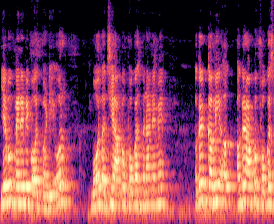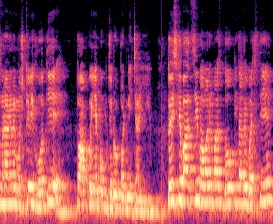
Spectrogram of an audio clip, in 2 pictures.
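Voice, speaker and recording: A man with a Gujarati accent speaks in a high pitch with ordinary pitch variation, over noticeable background noise and audible room echo. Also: moderate pace. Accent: Gujarati-accented Hindi. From India, Gujarat. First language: Gujarati (speaking Hindi). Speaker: vlogger, book recommender. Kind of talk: casual vlog monologue. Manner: halting, self-correcting.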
